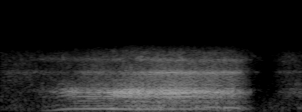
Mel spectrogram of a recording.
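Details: A husband snoring badly: one loud, rattling snore on a breath in that rises and then cuts off; heavy snoring.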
